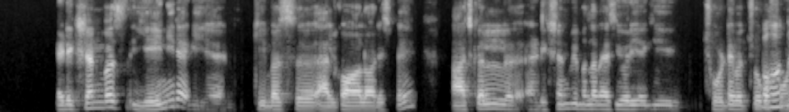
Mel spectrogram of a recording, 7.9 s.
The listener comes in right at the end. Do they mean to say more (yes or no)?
no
